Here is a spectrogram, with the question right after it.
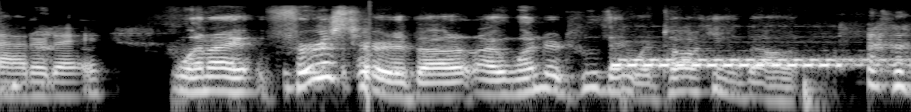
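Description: A telephone rings with a steady electronic tone under a person talking, on a livestream.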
